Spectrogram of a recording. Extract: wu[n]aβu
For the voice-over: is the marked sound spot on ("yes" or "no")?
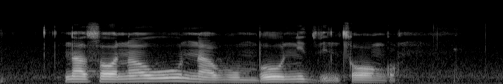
yes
